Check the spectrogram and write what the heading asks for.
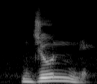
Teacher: এটার উচ্চারণটা হবে জ এর সাথে ওকার দিয়ে জন্যে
